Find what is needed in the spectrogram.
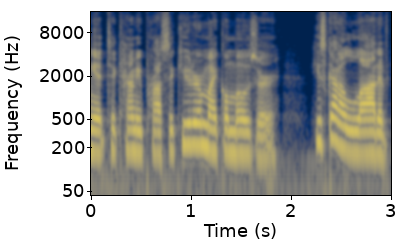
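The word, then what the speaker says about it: Gmoser: Moser, that's spelled G M O S E R, but the G is silent, was one of two attorneys back in 1978 who tried Bob Young.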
